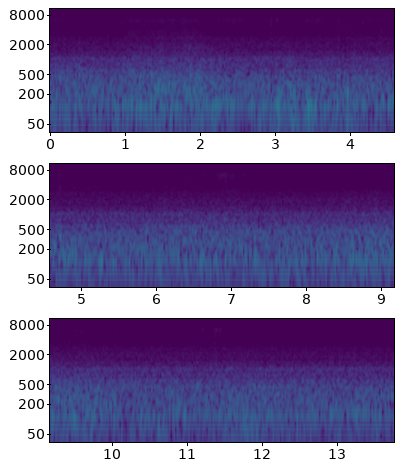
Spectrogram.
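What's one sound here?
A car drives along a road with a steady low rumble of engine and tyres.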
